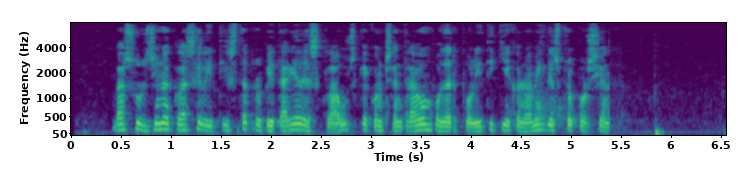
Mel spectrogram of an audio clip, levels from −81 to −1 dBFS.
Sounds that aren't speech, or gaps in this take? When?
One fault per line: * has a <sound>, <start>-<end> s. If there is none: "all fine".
* has a dropout, 5.4-5.5 s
